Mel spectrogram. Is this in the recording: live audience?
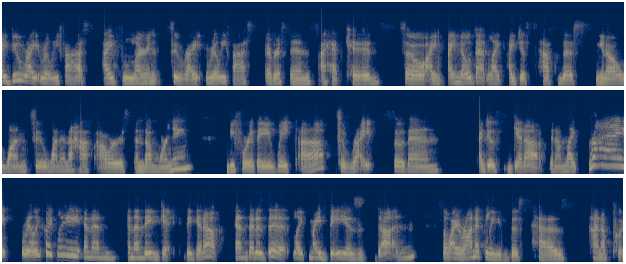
no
